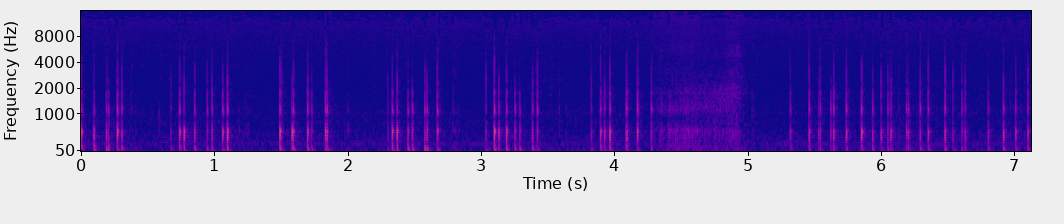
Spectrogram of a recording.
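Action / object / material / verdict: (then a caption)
tap / hardcover notebook with faux-leather cover / faux leather / none. A closed dark hardcover notebook with a faux-leather cover is held in front of a microphone and tapped and scratched on its cover with long nails. Quick clusters of sharp, dry taps alternate, with a brief soft scratching rub in the middle before the rapid tapping resumes.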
